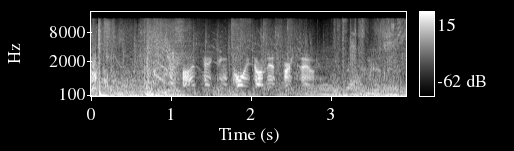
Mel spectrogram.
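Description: Blaster shots crack.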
